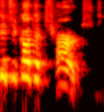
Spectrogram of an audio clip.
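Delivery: very high, exaggerated, terrible fake Irish accent. Describing voice actors at a St. Patrick's Day audition: terrible fake Irish accent. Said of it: "starts doing an Irish accent".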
